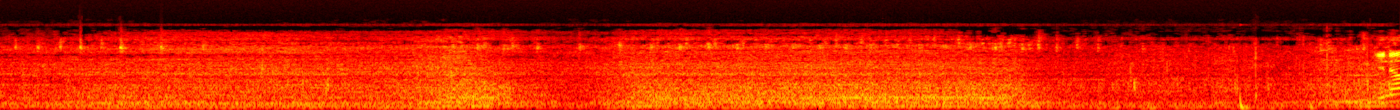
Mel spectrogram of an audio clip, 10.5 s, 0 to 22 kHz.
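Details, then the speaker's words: S10 truck idling before loading onto trailer; steady low idle with an even, unhurried pulse, no knocks or ticks, sounds healthy; normal idle. "hope it runs all right sounds healthy all right put it in reverse and see if it'll back up"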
